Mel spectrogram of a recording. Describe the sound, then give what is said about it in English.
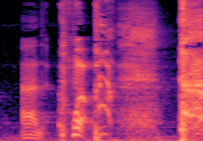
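Coughing from a lingering chest cold: a few rough, harsh coughs with throaty sounds, loud and alone. “I've had this cough. I was actually getting over a chest cold, and I've got this cough that's kind of lingering.”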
